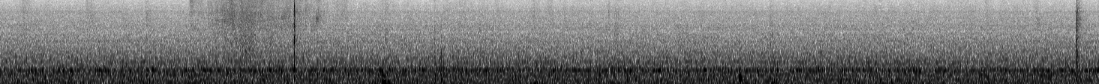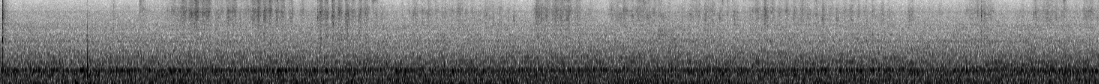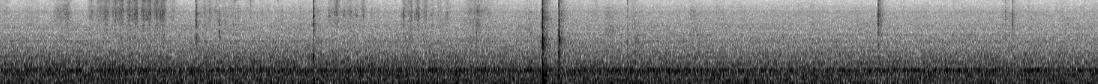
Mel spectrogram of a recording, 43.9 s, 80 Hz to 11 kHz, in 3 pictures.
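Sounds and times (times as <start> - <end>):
steady mechanical hum: 0.0 - 43.9.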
